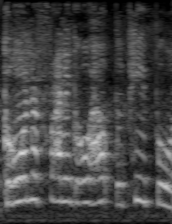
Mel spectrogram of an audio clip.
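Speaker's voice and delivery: snapping with attitude. Retold or imitated. Manager sending worker to help customers, with attitude. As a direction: mimic a boss catching an attitude. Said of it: "She was catching an attitude with me".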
